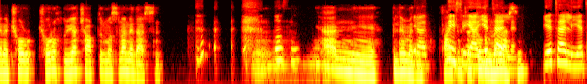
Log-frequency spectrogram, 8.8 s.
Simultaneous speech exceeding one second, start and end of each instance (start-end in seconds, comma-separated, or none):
6.1-7.8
